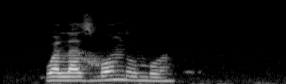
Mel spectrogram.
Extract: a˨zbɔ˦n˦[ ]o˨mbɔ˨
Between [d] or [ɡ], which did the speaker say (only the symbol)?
d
